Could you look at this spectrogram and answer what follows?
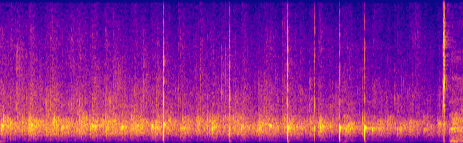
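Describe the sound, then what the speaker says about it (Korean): A church congregation applauds at a Bible seminar, a steady wash of clapping with a few sharp, louder claps standing out, sustained for several seconds. "하나님께 박수 한번 쳐가"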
